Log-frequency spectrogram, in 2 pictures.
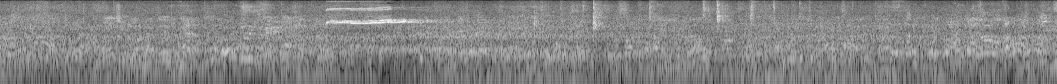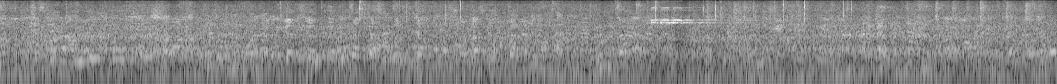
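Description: Young men shout and call out across an open pitch.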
